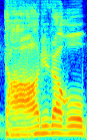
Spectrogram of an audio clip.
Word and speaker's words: Dahle: 그러면 이게 달이라고 발음을 하나요? 아니면 내일이라고 발음하나요? 어떻게 델리라고 해야 돼? 어떻게 됩니까? 달이라고 하시는 게 가장 좋을 것 같습니다. 저도 사실 그 주지사를 많이 취재하지 않는 입장이라서 정확하게 발음은 모르겠지만 제가 듣기는 달로 발음하신다고 달? 듣고 있습니다.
